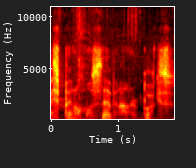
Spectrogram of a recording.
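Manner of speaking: quiet whispering. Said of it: "I have to whisper".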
